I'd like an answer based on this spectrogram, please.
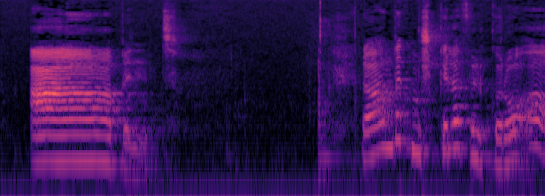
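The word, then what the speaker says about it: Abend: آبنت مساء. آبنت الساعة 5 كده بالليل شوية. آبنت. بياخد بالي ان الحرف ده ت هو قدامي دي ولكن بتقرا ت. ابنت.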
